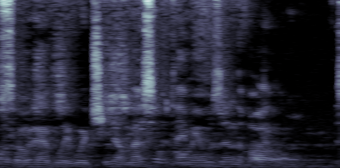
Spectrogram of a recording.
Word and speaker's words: Mesopotamia: I'm watching a documentary on ancient Mesopotamia and the Sumerians. Yeah, I said Mesopotamia.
